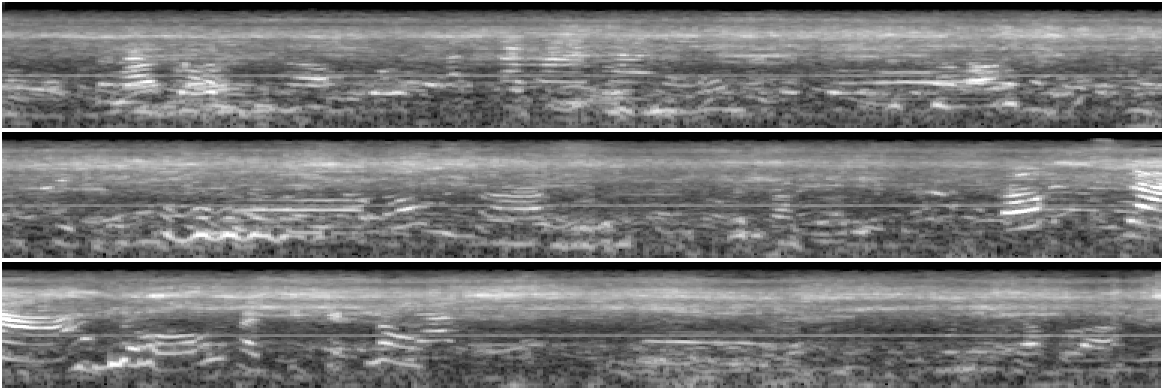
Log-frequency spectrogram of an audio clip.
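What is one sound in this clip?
Electric sheep shears buzz steadily.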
